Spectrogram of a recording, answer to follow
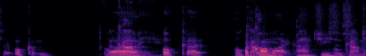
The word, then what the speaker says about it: Okami: It's the how do you pronounce it? Okami.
